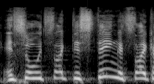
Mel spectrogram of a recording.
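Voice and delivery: impassioned sermon delivery; full-force preaching. Acted. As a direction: preach it out, lifting the room.

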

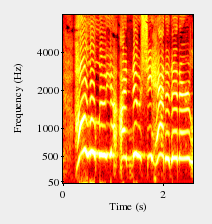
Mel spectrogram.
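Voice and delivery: very high, loud imitated rejoicing; jubilant dad. Dad hearing of his daughter's healed knee, high jubilant imitation. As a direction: imitate an overjoyed old dad crying out.

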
